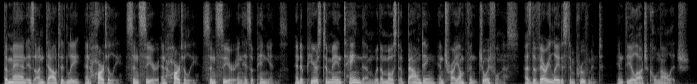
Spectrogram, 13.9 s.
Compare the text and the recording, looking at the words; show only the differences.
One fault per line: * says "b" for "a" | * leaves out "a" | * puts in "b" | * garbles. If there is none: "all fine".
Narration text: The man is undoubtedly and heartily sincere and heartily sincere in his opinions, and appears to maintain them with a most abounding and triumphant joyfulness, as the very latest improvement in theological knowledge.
all fine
